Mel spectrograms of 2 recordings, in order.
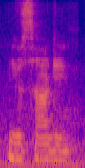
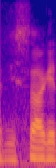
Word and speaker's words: Uesugi: It's spelled U-E-S-U-G-I. Do you know how to pronounce that in Japanese? – Yusagi. – Yeah, Yusagi.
